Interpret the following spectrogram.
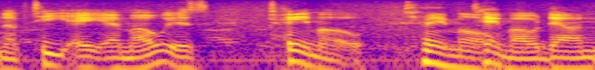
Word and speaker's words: Tamo: Also, just checking in, we've gotten a tweet here that says the correct pronunciation of T-A-M-O is TAMO.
